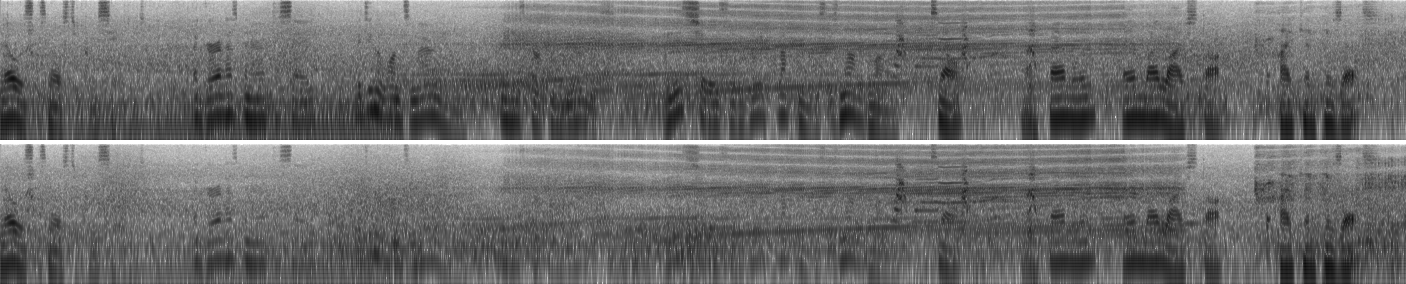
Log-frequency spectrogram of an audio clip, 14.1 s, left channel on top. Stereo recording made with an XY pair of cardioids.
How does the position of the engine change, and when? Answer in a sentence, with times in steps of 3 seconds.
You can hear the engine on the left from 0 s, in the centre from 6 s and on the right from 9 s.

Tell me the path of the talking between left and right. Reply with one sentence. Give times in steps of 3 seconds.
You can hear the talking on the left from 0 s and in the centre from 12 s.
